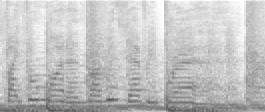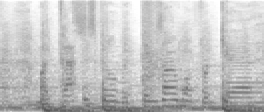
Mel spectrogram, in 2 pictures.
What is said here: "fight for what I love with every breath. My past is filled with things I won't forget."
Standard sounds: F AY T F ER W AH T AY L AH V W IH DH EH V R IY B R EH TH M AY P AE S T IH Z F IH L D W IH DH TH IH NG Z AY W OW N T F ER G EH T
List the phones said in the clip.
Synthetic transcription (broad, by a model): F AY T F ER W AH T AY L AH V W IH DH EH V R IY B R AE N M AY P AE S IH Z F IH L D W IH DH TH IH NG Z AY W OW N T F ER G EH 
